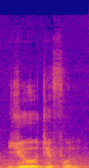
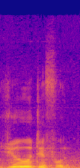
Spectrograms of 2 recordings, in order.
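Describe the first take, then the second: The two takes are said the same way.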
